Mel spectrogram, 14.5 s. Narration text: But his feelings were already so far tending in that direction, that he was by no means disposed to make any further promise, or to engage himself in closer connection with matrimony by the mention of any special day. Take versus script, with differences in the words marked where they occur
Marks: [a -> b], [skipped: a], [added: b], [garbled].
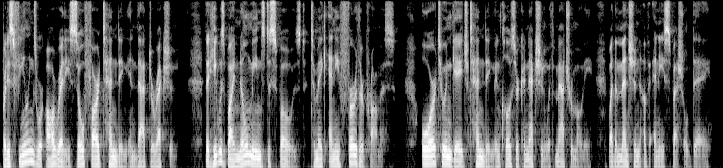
But his feelings were already so far tending in that direction, that he was by no means disposed to make any further promise, or to engage [himself -> tending] in closer connection with matrimony by the mention of any special day.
